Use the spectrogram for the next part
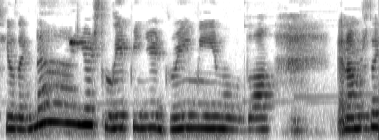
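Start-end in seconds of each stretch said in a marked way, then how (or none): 0.3-2.7 dismissive dad. Retold or imitated. Disbelieving dad brushing off child's story, mock dismissive. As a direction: imitate dad waving it away. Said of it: "my dad obviously didn't believe us".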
